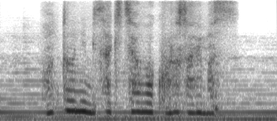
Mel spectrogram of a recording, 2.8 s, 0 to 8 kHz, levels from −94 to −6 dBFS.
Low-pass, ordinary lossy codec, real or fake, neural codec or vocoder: none; none; fake; codec, 16 kHz, 6 kbps, DAC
